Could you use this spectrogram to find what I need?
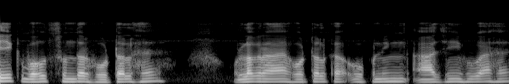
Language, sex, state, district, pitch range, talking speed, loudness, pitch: Hindi, male, Bihar, West Champaran, 120-135 Hz, 190 wpm, -21 LUFS, 130 Hz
